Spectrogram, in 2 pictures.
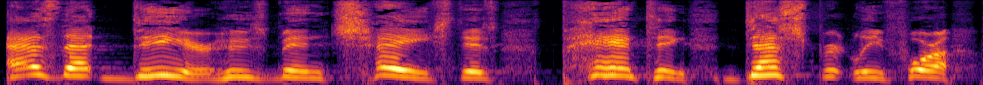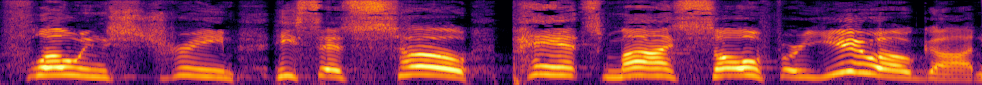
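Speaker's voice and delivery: loud, high, urgent preaching; full-force impassioned reading; desperate scripture reading. Shown as a demonstration. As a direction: cry out the verse in desperation. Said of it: "So read it that way".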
